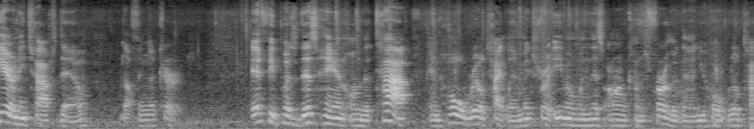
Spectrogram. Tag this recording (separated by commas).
Speech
